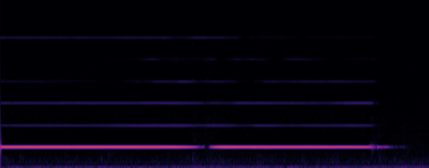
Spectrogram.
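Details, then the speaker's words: Maytag Neptune front-loader washer recovered from the trash: steady high-pitched beep for almost three seconds, brief dropout, then stops; beeps for no reason and often won't start, no stuck button found; control panel suspected bad. "art you can see it's just beeping for no reason so this control panel is probably bad"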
